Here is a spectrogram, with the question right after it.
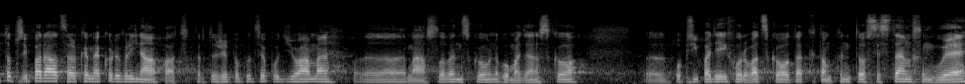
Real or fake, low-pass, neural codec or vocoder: fake; 10.8 kHz; codec, 24 kHz, 0.9 kbps, WavTokenizer, medium speech release version 1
